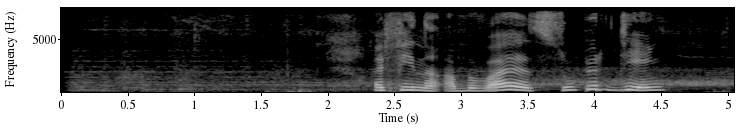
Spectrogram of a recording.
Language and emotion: Russian, neutral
